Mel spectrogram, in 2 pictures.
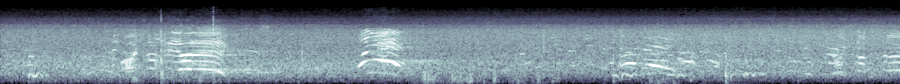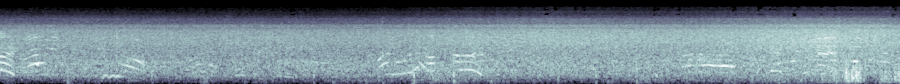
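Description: Distant shouts from players and coaches on a football pitch, loudest about two and four seconds in, over a steady rush of wind noise that grows louder near the end.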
